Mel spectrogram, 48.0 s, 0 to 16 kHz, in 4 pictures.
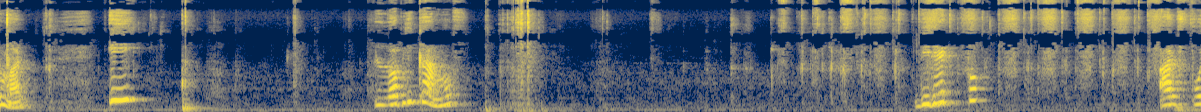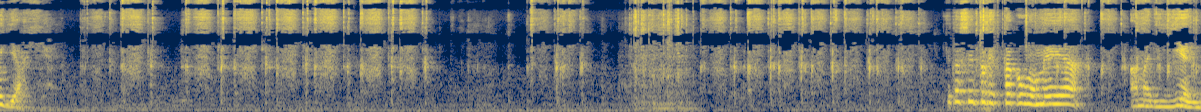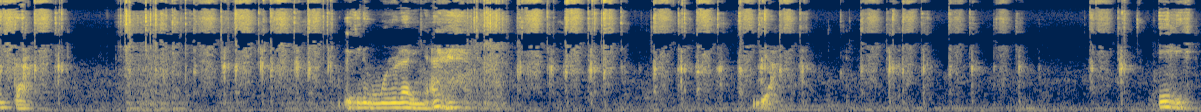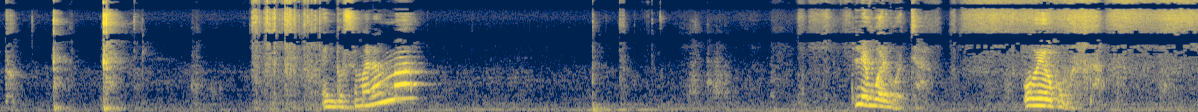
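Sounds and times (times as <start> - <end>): spray bottle clicking and hissing: 7.3 - 9.1, 9.8 - 11.8, 12.8 - 16.4, 17.2 - 18.0, 19.0 - 22.1, 22.8 - 24.7, 25.8 - 27.4, 29.2 - 34.3, 34.9 - 35.5.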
